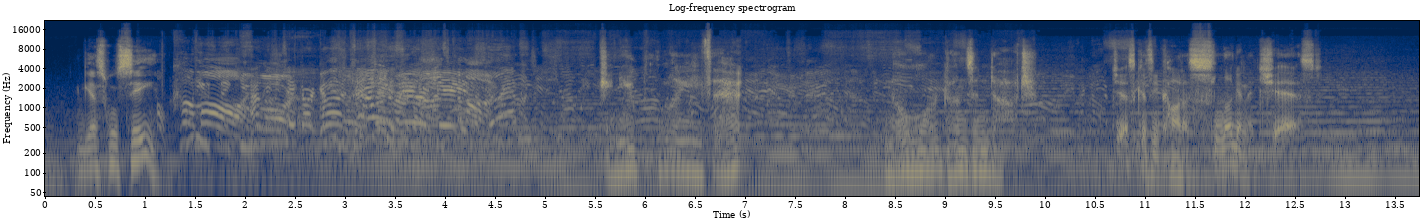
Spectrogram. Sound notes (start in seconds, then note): 2.8 people angrily chatter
